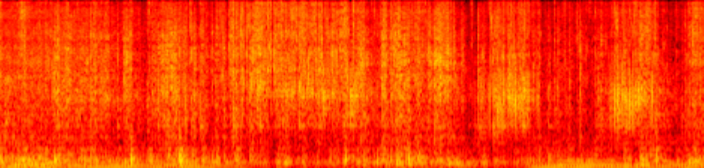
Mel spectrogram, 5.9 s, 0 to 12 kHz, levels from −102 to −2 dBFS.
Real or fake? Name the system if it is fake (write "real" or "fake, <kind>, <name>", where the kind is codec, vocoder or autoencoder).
real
